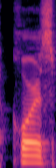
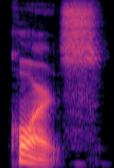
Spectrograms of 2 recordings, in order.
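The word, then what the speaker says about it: CORS: and cores will be needed to or a course policy will need to be enabled to facilitate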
